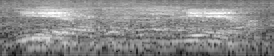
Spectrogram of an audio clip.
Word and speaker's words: Geena: O gama tem som de G. Geena.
